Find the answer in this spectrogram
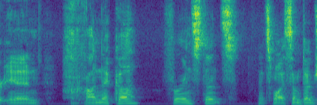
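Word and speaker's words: Hanukkah: is the letter in Kana for instance that's why sometimes you'll see Hanukah spelled with a CH it's not Chuka it's Kana they're trying to they're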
